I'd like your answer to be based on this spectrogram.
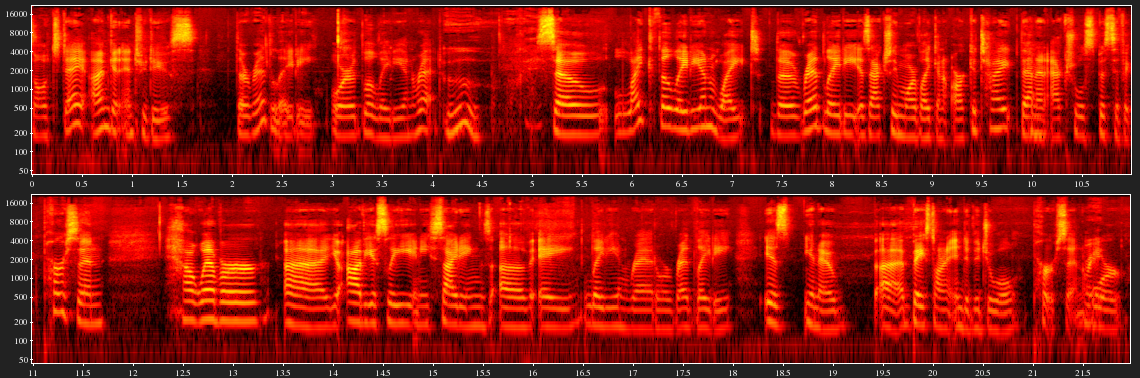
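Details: Adult woman speaking; Normal speech.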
